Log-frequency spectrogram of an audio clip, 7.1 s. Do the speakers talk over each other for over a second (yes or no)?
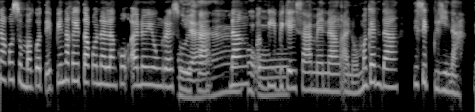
yes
